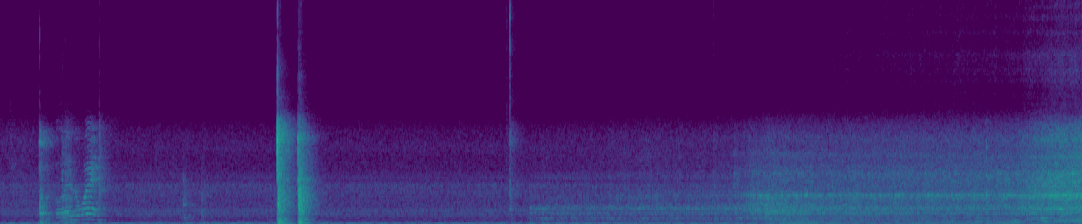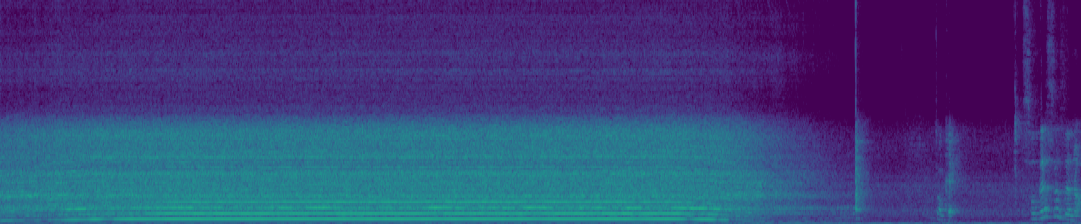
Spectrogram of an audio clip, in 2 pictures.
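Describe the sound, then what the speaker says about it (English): A blender whirs loudly for about ten seconds, blending chaga tea with honey, its motor spinning up, holding a steady pitch and then winding down, with a few knocks and handling sounds before and after. "We're going to throw it in the blender."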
